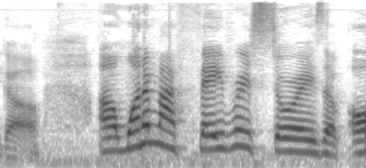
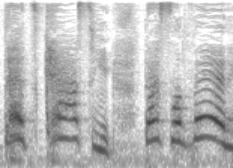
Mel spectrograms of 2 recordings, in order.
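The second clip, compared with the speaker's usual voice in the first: excited; 12 semitones higher than usual. Retold or imitated. Excited whisper-shouting at a show.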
